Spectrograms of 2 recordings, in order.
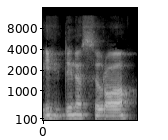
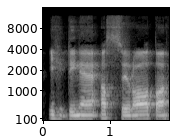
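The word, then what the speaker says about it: اهدنا الصراط: Similarly এই জায়গাটাও দেখেন তো, এখানে আমরা কিভাবে পড়ি ইহদিনাস সিরাত, রাইট? আস-সিরাত, এটা তো পড়ি না, আমরা পড়ি ইহদিনাস সিরাত, ইহদিনা আস-সিরাত, এভাবে পড়ি না। কেন আস-সিরাতটা পড়ছি না? কারণ হচ্ছে এইখানে একটা হামজাতুল ওয়াসল আছে, সেটা সাইলেন্ট হয়ে গেছে মার্জ হওয়ার সময়।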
